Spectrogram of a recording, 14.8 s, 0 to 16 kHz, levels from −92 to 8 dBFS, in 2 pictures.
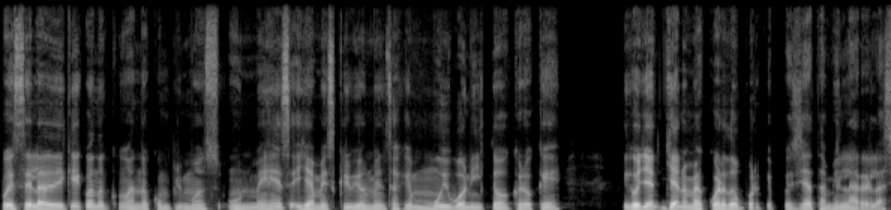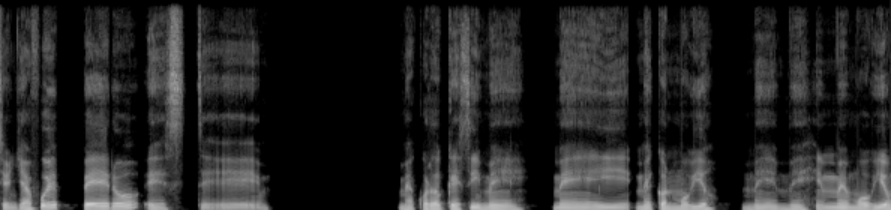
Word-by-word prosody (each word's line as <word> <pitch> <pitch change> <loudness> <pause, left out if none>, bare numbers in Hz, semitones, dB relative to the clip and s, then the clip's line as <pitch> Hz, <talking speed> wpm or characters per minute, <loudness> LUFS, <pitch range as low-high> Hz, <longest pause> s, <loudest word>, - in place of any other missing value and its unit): pues, 155 -4 +5
se 155 0 +5
la 155 - +6
dedique 155 +3 +2
cuando 185 -5 0
cuando 135 -1 -3
cumplimos 135 +3 -5
1, 135 -4 -2
mes, 150 +9 -1
ella 150 -1 +3
me 135 - 0
escribió 130 +1 0
un 135 - -2
mensaje 140 +1 -3
muy 145 +7 0
bonito, 140 -3 0
creo 125 -3 -1
que, 130 0 -3 0.5
digo, 155 - +8
ya 165 +1 +6
ya 170 +2 +6
no 170 - +1
me 155 - +5
acuerdo, 150 +5 +4
porque, - - -5
pues 130 0 -8
ya 120 -2 +1
también 125 -1 -3
la 120 - 0
relación 120 +2 -3
ya 140 +2 +1
fue 200 +5 +1
pero 180 +5 +3
este 125 -4 -6 1.1
me 130 - -3
acuerdo 135 +2 +1
que 140 -3 +1
sí 130 +2 0
me 125 -2 -1 0.2
me 125 -1 -1 0.2
conmovió, 145 +3 0 0.2
me 125 -5 -4
me 130 -1 -5
me 135 -2 0
movió 130 +3 +2
135 Hz, 180 wpm, -23 LUFS, 125-150 Hz, 1.1 s, digo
